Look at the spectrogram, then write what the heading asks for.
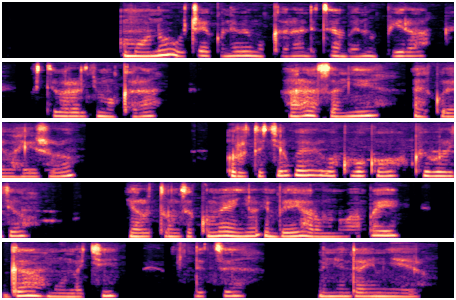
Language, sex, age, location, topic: Kinyarwanda, female, 18-24, Huye, health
